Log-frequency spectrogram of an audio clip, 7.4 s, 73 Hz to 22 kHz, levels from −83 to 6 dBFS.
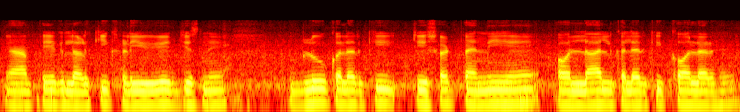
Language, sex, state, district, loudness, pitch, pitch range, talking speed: Hindi, male, Uttar Pradesh, Lucknow, -13 LUFS, 110 Hz, 110-115 Hz, 170 wpm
